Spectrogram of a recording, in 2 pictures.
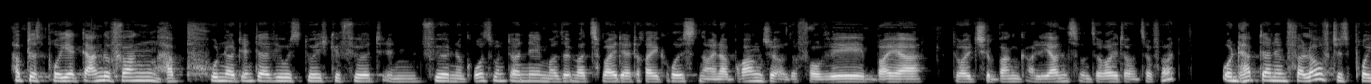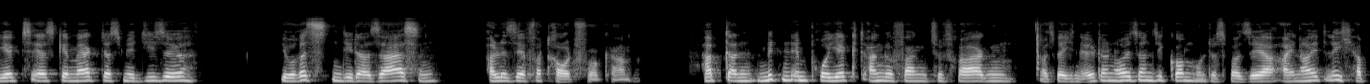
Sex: male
